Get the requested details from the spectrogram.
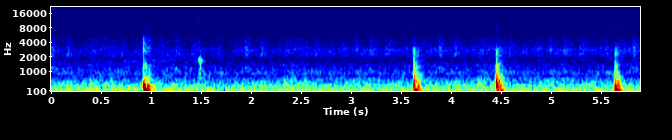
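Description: Stone blocks are placed with short, dull thuds.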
